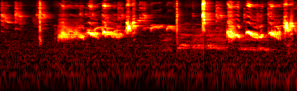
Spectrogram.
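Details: Oriental magpie-robin singing: varied whistled and scratchy phrases with short harsh notes and pauses between bursts.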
